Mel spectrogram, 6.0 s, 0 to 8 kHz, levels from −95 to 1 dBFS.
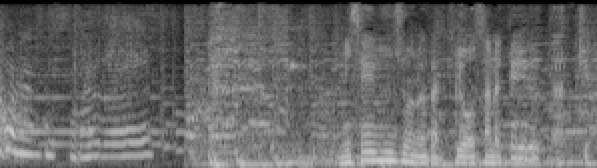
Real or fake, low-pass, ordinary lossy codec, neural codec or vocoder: fake; 7.2 kHz; MP3, 32 kbps; codec, 24 kHz, 0.9 kbps, WavTokenizer, medium music audio release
